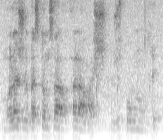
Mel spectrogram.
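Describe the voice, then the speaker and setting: Flat in delivery and medium in pitch, this man talks at a normal speed. He's a motorcycle vlogger giving an informal hands-on tutorial on gear, moving through each step with little interjections, and the audio is echoey and distant with plenty of noise.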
